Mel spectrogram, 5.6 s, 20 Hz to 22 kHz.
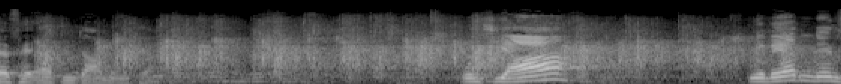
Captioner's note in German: Beifall CDU und BÜNDNIS 90/DIE GRÜNEN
